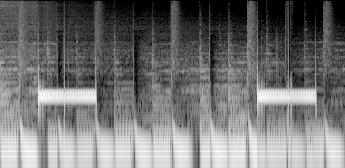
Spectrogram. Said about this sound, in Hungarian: Valakinél viszont most én csörgök.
